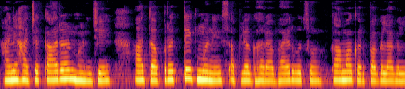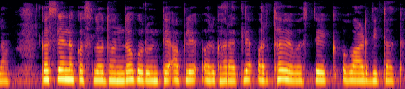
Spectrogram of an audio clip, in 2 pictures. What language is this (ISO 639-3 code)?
kok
